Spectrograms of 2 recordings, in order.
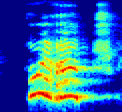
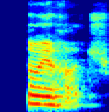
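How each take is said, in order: First: Words broken by a burp. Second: Said in the usual way. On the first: Real, not acted. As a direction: voice jumps on a burp. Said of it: "estou com rotos". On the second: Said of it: "Perdão, estou com soluços".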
